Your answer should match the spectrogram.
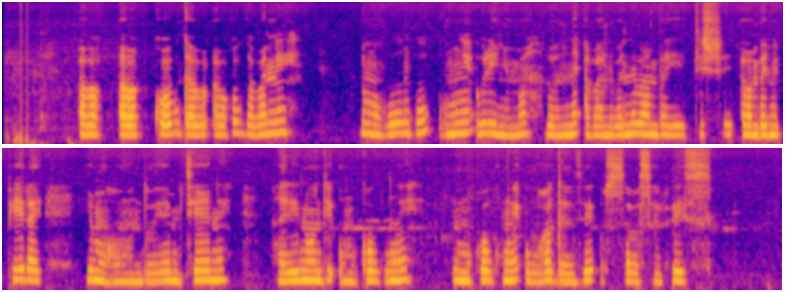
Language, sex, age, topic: Kinyarwanda, female, 18-24, finance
